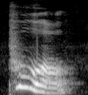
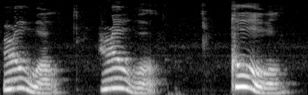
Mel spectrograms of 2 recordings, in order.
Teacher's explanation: If I find before the dark L sound long U sound, it's not long E sound, this time it's long U sound. I insert W sound between the long U sound and the dark L.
